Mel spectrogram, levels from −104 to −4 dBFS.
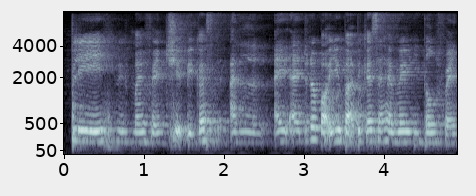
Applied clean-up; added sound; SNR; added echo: none; none; none; reverberation time 1.1 s.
